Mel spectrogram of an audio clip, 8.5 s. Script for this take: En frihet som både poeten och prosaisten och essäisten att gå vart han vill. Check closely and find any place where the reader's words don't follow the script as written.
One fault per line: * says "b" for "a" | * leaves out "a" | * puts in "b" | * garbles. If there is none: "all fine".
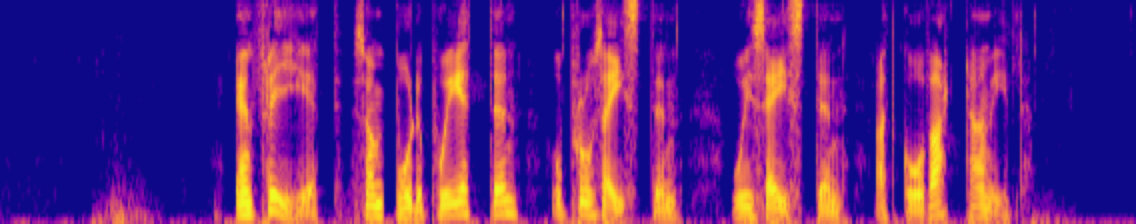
all fine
